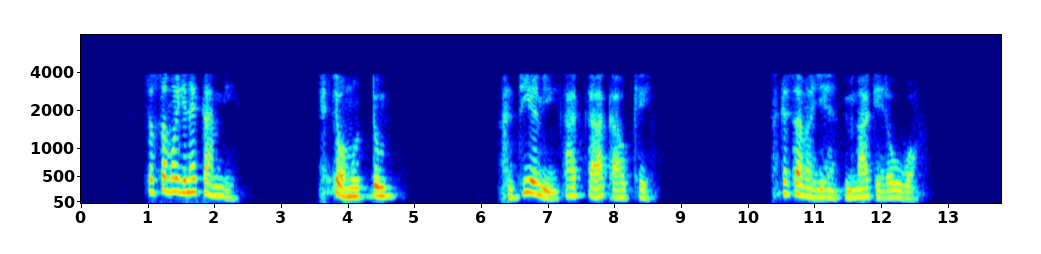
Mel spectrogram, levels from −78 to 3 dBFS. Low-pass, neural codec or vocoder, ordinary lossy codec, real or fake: 7.2 kHz; codec, 16 kHz in and 24 kHz out, 0.6 kbps, FocalCodec, streaming, 2048 codes; AAC, 16 kbps; fake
